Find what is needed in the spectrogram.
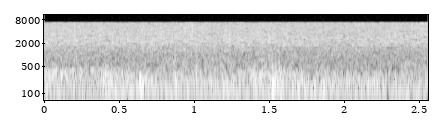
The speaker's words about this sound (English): And it came to pass in the meanwhile that the heaven was black with clouds and wind, and there was a great rain.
